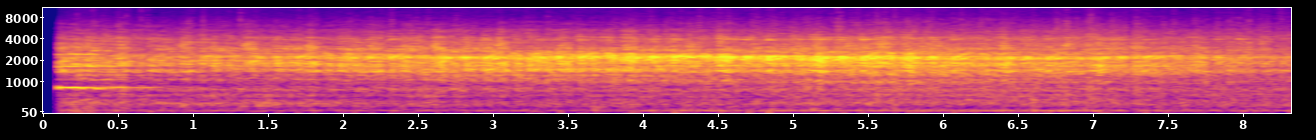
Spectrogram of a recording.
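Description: Model trains running on a layout: a steady high-pitched whine over rail noise, easing slightly toward the end, with a short lower tone at the very start.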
